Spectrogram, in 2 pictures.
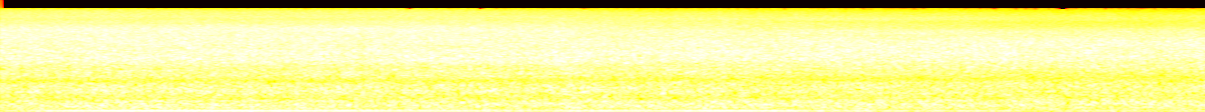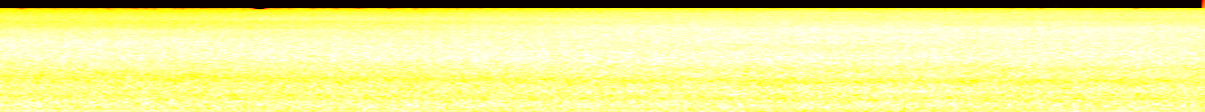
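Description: Waterfall pouring into a rock pool: a steady, loud rushing of falling water. A low rumble sits underneath it until it fades out about nine seconds in.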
